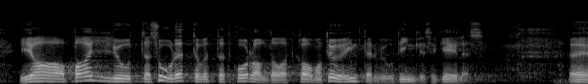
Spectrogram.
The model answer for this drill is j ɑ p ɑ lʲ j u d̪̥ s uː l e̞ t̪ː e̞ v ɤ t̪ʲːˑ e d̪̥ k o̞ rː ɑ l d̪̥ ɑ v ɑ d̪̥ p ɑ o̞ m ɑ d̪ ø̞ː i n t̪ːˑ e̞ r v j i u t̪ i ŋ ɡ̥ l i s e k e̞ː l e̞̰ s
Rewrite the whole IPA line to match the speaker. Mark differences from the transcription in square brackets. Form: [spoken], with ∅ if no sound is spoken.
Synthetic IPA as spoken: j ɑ p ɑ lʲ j u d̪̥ s uː [ɾ] e̞ t̪ː e̞ v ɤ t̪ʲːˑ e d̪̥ k o̞ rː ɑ l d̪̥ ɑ v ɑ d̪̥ [k] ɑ o̞ m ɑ [t̪] ø̞ː i n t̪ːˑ e̞ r v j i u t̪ i ŋ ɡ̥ l i s e k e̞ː l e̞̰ s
